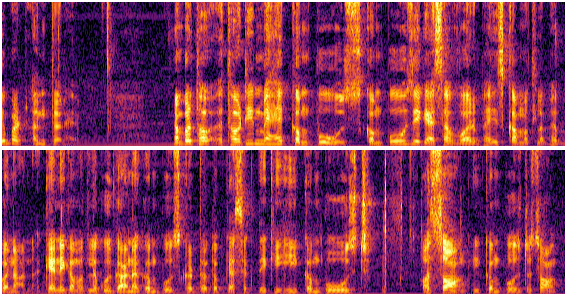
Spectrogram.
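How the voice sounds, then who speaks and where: Higher-voiced Indian man teaching English. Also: a bit bright. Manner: explains with many examples and repeats English phrases slowly. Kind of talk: casual Hindi explanation of English vocabulary.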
